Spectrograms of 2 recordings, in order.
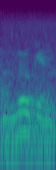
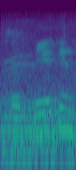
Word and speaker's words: Mugen: So these are it's pronounced Japanese. It's pronounced Mugen, but it's Mugen.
